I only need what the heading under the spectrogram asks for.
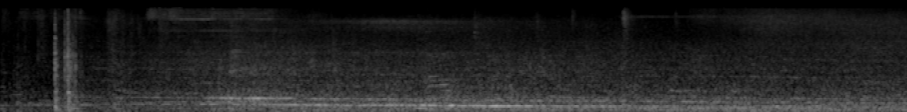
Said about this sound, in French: On continue d'emprunter cette ligne B du RER en direction du nord. On va traverser Paris sans s'y arrêter.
